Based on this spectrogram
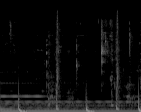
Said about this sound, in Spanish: Un poco de agua porque hace un calor.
